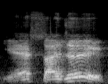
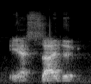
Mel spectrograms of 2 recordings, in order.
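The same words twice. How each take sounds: First: "Yes, I do" slow, with DO swelling upward; drawn-out admission. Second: "Yes, I do" dropped very low and level; low-pitched admission. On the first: Leader answers robbery question, "Yes, I do" slow and rising. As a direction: stretch "Yes, I do" and lift the end proudly. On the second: Leader confirms the robbery, "Yes, I do" said very low. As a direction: repeat "Yes, I do" deep down in pitch. Repeats confession in lower voice. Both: Acted.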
